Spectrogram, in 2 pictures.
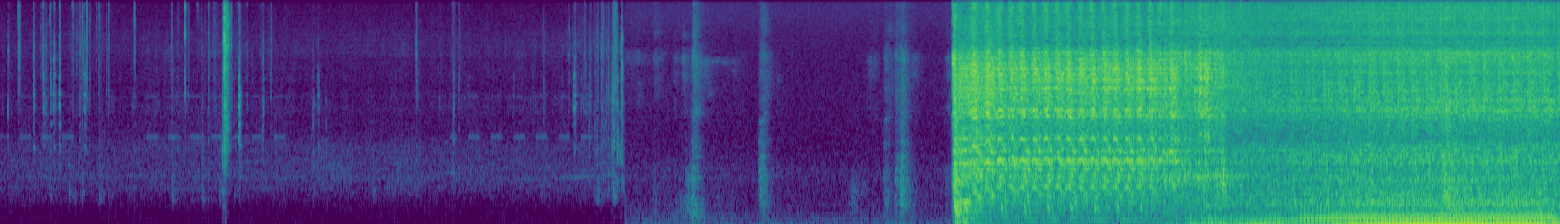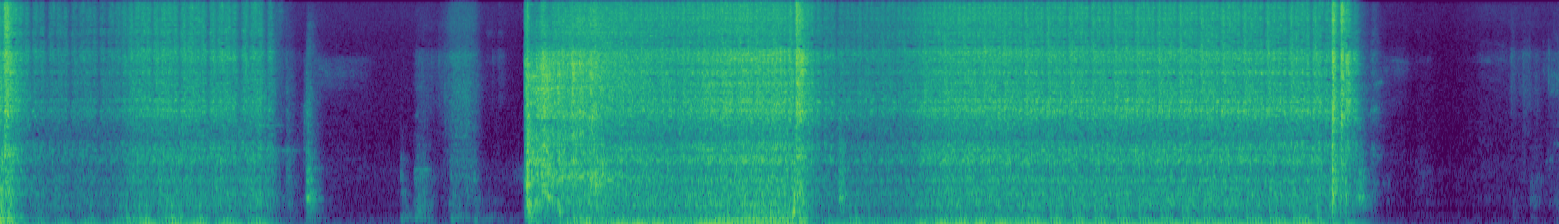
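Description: A classic Mini's A-series four-cylinder engine firing for the first time after a rebuild. It catches suddenly about a third of the way in, runs for about six seconds with a rise in revs, and dies away. It catches again near the middle and runs for about eight seconds before cutting off suddenly: it will not yet keep running.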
